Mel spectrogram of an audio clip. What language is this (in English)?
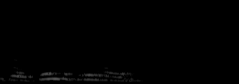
Russian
